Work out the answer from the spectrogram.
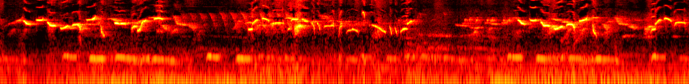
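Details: Oriental magpie-robin kept at home, song used to prompt a reluctant bird to sing along: rich varied whistled phrases and chattering notes in bursts, with low steady whistles running beneath and a faint hum.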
